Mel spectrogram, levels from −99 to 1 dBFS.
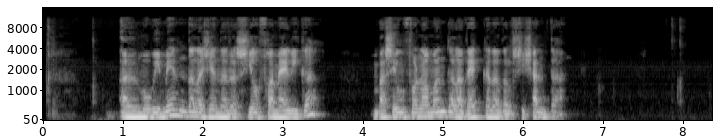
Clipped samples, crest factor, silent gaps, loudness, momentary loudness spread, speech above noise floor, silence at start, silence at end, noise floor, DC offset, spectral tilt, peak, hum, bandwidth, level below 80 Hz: under 0.1%; 16 dB; none; -25 LUFS; 12 LU; 55 dB; 0.95 s; 1.85 s; -80 dBFS; under 0.1%; -6.5 dB/octave; -10 dBFS; none; 11.5 kHz; -56 dBFS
